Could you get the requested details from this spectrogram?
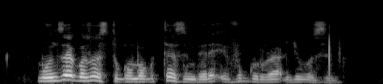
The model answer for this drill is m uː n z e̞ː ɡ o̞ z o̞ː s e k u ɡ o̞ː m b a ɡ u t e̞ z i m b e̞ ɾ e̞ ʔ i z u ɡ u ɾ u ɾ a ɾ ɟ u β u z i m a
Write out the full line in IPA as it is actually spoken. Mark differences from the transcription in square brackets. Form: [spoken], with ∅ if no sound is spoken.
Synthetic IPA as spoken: m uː n z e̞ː ɡ o̞ z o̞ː s e [t] u ɡ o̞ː m b a ɡ u t e̞ z i m b e̞ ɾ e̞ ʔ i [v] u ɡ u ɾ u ɾ a ɾ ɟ u β u z i m a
